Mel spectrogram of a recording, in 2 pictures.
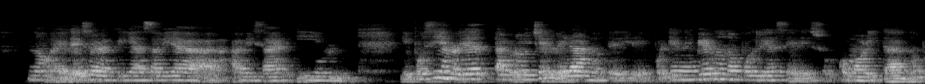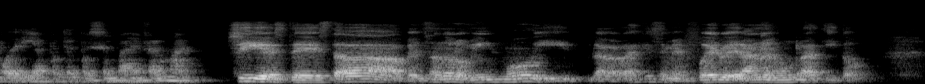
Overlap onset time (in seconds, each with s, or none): none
